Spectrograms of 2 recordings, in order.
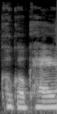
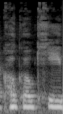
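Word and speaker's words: CocoCay: Royal Caribbean's private islands, Coco Cay or Coco Key, depending on how you want to pronounce it.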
